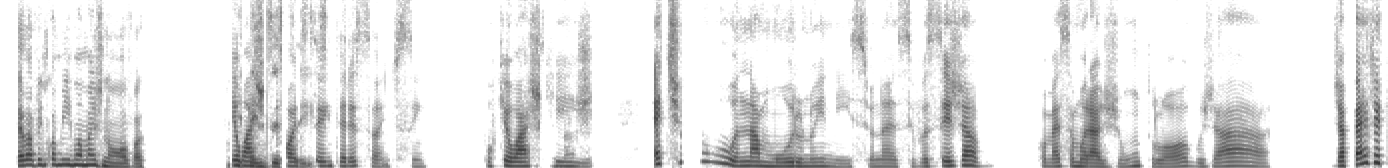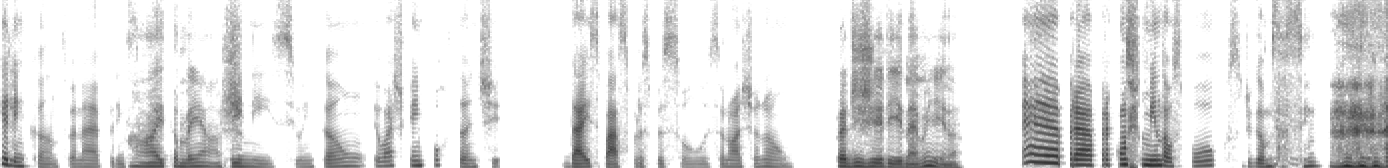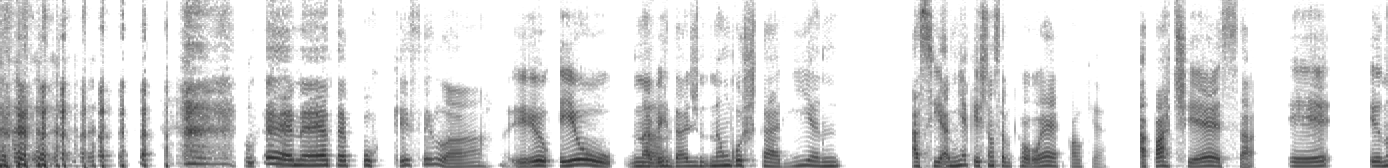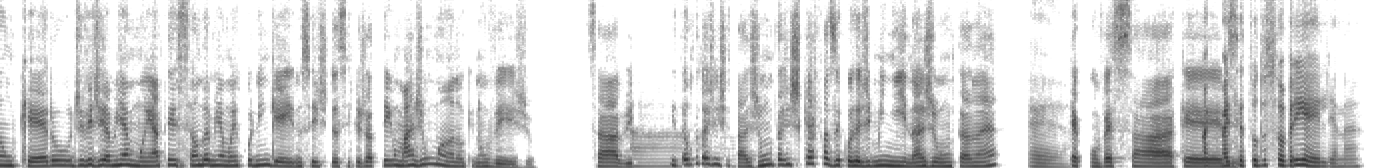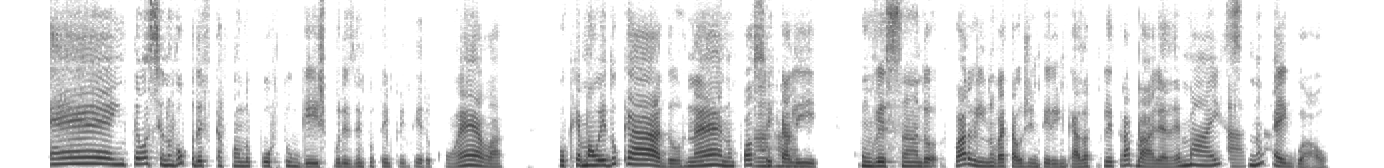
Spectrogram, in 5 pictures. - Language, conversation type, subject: Portuguese, advice, Como lidar com a ansiedade ao começar um namoro por medo de rejeição?
- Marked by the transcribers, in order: tapping; laugh; drawn out: "Ah"; unintelligible speech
